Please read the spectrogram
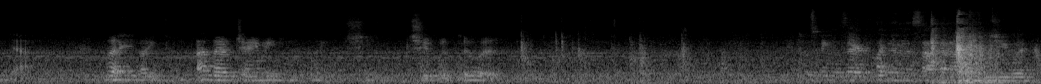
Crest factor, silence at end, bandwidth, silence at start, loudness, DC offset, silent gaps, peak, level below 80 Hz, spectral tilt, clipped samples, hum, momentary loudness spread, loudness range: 26 dB; 0 s; 16 kHz; 0 s; -34 LUFS; under 0.1%; none; -8 dBFS; -50 dBFS; -5 dB/octave; under 0.1%; none; 12 LU; 9 LU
